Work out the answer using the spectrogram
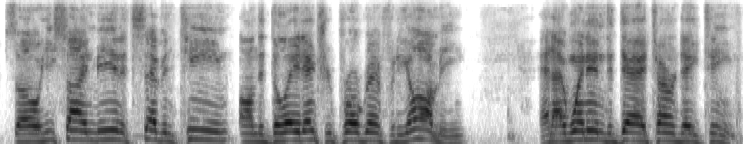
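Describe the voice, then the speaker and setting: With a fairly even intonation and moderate pace, a man in his 50s from Brooklyn, New York, once a gangster, shares his life story as an interview guest. His speech is street-talking, full of "brother" and "you know what I mean," in a voice on the high side with vocal fry. The lo-fi audio is dull and dry, with no echo.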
